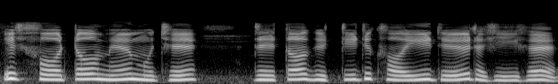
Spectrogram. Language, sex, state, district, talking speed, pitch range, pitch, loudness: Hindi, female, Madhya Pradesh, Katni, 105 wpm, 205-235 Hz, 220 Hz, -15 LUFS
